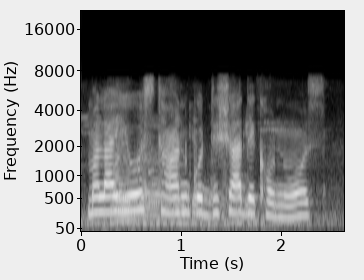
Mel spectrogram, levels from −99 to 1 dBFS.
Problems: continuous background conversations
